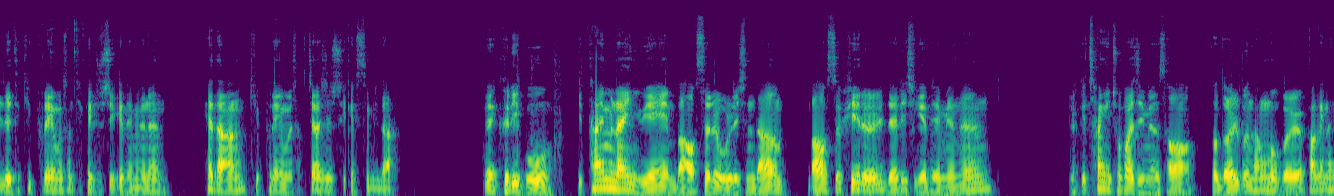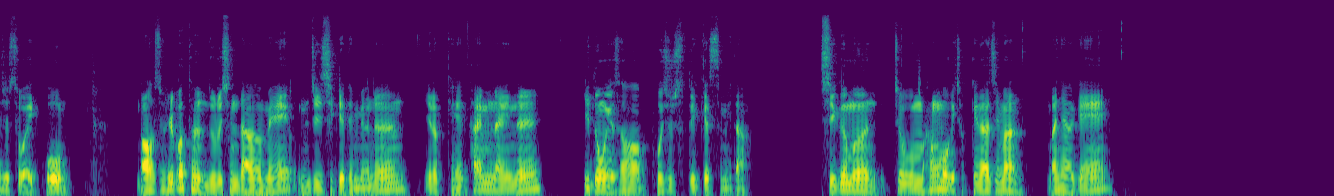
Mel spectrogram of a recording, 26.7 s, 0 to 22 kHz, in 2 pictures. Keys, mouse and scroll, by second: 4.6-5.3 scroll down 1, 9.0-10.6 scroll down 8, 11.9-12.6 scroll down 2, 12.6-14.2 scroll down 3, 14.2 middle click, 22.5-24.2 scroll up 7, 24.2 middle click, 24.8 scroll up 1, 25.1 click, 25.1 middle click, 25.1 right click, 25.8 i, 26.4 click, 26.4 middle click, 26.4-26.6 right drag.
